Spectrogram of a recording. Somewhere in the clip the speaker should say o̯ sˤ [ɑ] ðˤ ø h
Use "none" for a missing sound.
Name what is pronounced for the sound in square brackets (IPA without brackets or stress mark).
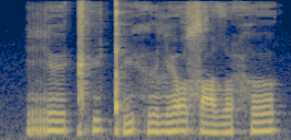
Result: ɑ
